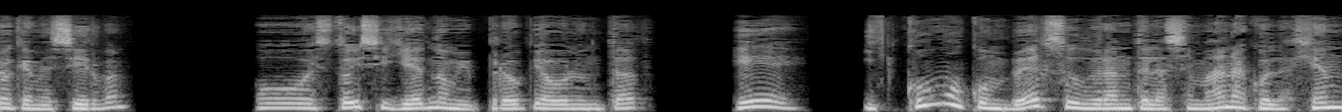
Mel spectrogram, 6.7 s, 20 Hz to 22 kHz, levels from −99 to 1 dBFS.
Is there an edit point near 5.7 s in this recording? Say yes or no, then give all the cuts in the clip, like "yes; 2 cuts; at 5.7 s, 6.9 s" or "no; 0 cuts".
no; 2 cuts; at 1.1 s, 3.6 s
